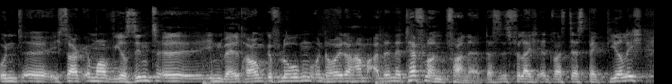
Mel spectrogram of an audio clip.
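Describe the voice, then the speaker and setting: A man with a fairly high pitch talks rather fast, while background noise is clearly audible. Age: 50s. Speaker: professor of electric transport systems. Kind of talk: interview.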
